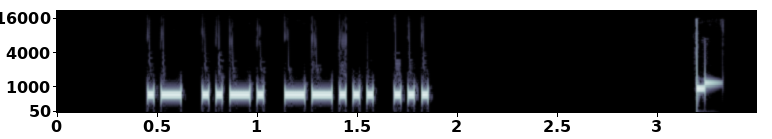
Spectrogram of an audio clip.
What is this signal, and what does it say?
Morse code, heard as a keyed tone, about 34 wpm, 700 Hz. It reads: AF7S
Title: USA Call Signs - 4 Characters - 2x Character Spacing - 35wpm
